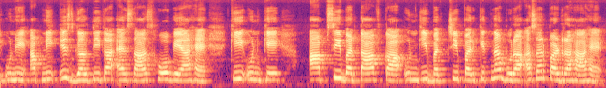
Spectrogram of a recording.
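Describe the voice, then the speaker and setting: Woman storyteller, measured and gentle, bright high voice. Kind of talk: scripted story narration.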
